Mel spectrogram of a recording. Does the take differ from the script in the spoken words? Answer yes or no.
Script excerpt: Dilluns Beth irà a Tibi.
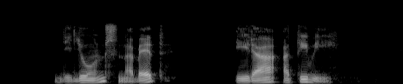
yes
